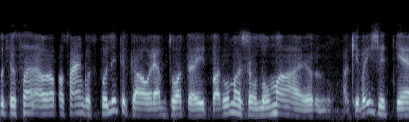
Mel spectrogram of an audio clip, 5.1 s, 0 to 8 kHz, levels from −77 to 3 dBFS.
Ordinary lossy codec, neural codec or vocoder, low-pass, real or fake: AAC, 32 kbps; codec, 24 kHz, 1.2 kbps, DualCodec; 7.2 kHz; fake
